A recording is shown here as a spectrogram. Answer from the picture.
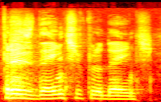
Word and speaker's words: Presidente Prudente: say it one more time for all the viewers that can't pronounce it. Presidente Prudente.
